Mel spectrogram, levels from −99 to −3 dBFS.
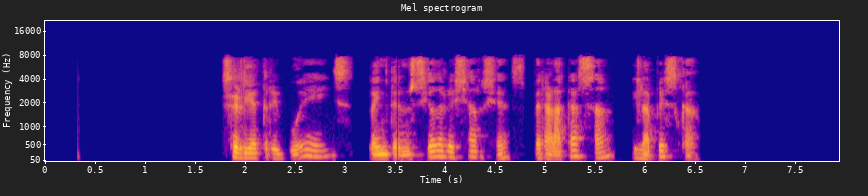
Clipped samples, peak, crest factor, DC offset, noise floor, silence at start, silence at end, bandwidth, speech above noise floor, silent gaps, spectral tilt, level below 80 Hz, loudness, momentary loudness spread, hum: under 0.1%; -2 dBFS; 24 dB; under 0.1%; under -90 dBFS; 1.8 s; 1.45 s; 8.4 kHz; over 65 dB; 3.09-3.22 s, 4.80-4.89 s, 5.75-5.87 s; -3.5 dB/octave; -64 dBFS; -25 LUFS; 9 LU; none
